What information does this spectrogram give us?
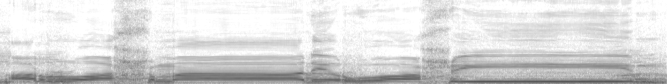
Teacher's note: الرحمن کا ہا اور الرحیم کا ہا حلق کے وسط سے ادا کرنا ہے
